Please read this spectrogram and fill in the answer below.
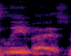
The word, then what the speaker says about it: Levi's: That's because, earlier this week, a pair of, what is it, Levi? Is that how you pronounce it? – I think it's Levi's. – It's Levi's. I don't know why I'm saying Levi.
